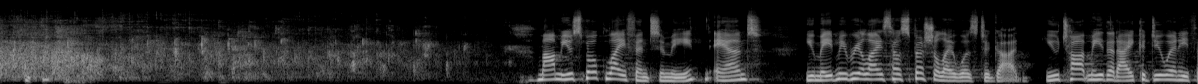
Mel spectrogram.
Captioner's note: applause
